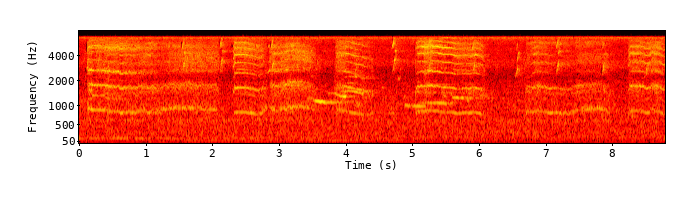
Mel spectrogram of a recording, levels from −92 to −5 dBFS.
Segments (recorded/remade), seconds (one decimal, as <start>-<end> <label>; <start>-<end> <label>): 0.0-0.5 remade; 0.5-4.9 recorded; 4.9-5.5 remade; 5.5-6.9 recorded; 6.9-7.8 remade; 7.8-8.4 recorded; 8.4-8.8 remade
